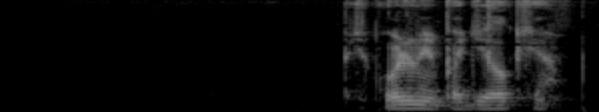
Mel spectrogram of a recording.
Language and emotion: Russian, neutral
